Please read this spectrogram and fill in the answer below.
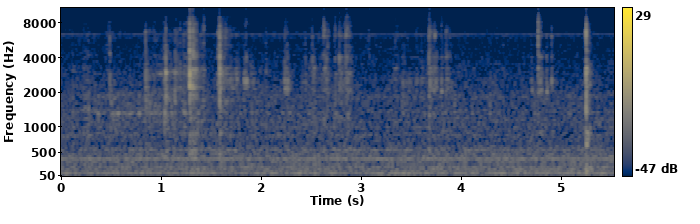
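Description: Faint, scattered light clicks and taps of a smartphone's plastic back cover being handled and pressed onto its frame. The sharpest clicks come about a second and a half in and again near the end.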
